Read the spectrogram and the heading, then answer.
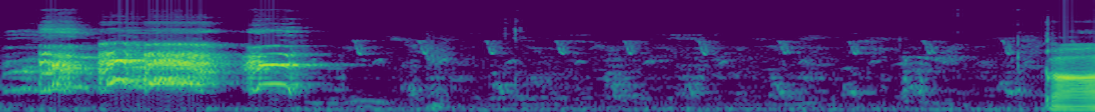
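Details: Young rooster kept by its owner crows loudly for over a second, a harsh drawn-out cry, followed by quieter chirping of small birds and a sudden loud noise at the end.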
